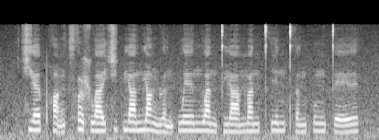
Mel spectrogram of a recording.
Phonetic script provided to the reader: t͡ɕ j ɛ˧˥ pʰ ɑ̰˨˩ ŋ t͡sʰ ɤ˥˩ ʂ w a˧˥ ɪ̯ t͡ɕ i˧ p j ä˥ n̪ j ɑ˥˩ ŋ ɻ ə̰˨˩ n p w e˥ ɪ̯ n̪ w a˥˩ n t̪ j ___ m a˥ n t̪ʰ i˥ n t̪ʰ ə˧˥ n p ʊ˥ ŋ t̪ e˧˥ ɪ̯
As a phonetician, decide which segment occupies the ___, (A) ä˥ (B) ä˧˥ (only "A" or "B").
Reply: A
